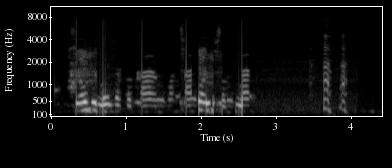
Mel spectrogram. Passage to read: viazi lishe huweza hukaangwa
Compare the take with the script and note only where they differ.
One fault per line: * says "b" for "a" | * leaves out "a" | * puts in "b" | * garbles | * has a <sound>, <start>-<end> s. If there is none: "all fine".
* leaves out "lishe"
* garbles
* has a laugh, 3.4-4.0 s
